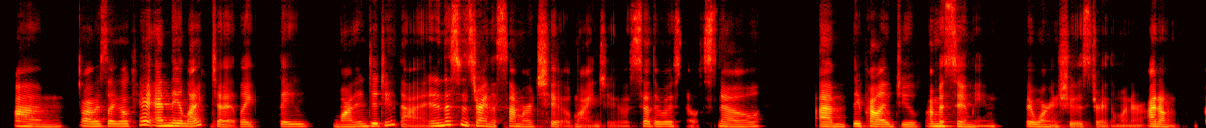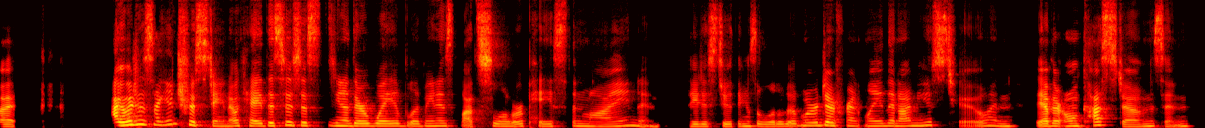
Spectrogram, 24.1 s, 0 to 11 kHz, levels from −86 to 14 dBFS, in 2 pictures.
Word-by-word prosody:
Um, 180 Hz, -3 st, -1 dB, 0.2 s
I 205 Hz, -2 st, +2 dB
was 200 Hz, +1 st, -2 dB
like, 205 Hz, -2 st, +1 dB
"Okay" 255 Hz, +11 st, +2 dB
and 230 Hz, +1 st, +5 dB
they 225 Hz, -1 st, +3 dB
liked 200 Hz, -2 st, 0 dB
it, -, -, -1 dB
like, 180 Hz, -1 st, -5 dB, 0.2 s
they 190 Hz, +1 st, -4 dB, 0.3 s
wanted 175 Hz, +3 st, -1 dB
to 215 Hz, -, +3 dB
do 280 Hz, +10 st, -5 dB
that. -, -, -6 dB
And 230 Hz, +5 st, +1 dB
this 310 Hz, +1 st, +3 dB
is 275 Hz, -3 st, 0 dB
during 225 Hz, -4 st, +4 dB
the 175 Hz, -, -7 dB
summer 180 Hz, -4 st, -2 dB
too, 170 Hz, -, -1 dB
mind 90 Hz, -, -8 dB
you, 105 Hz, -, -17 dB
so 210 Hz, -, -2 dB
there 190 Hz, -1 st, -5 dB
was 190 Hz, 0 st, -5 dB
no -, -, -13 dB
snow, 180 Hz, -1 st, -4 dB, 0.6 s
um, 185 Hz, -2 st, +4 dB
they 205 Hz, -, +2 dB
probably 180 Hz, -2 st, +5 dB
do. 170 Hz, -1 st, -7 dB
I'm 200 Hz, 0 st, +2 dB
assuming 195 Hz, +1 st, -2 dB, 0.3 s
they're 185 Hz, -2 st, -1 dB
wearing 170 Hz, -1 st, -4 dB
shoes -, -, -5 dB
during -, -, -7 dB
the -, -, -17 dB
winter. -, -, -9 dB
I 195 Hz, -, +8 dB
don't, 180 Hz, +3 st, +1 dB, 0.3 s
but 185 Hz, -1 st, +3 dB, 1.0 s
I 270 Hz, -, +12 dB
was 320 Hz, +4 st, +10 dB
just 350 Hz, -2 st, +4 dB
like, 310 Hz, -1 st, +1 dB
"Interesting, 275 Hz, -, +2 dB
okay, 230 Hz, -2 st, +2 dB
this 240 Hz, +3 st, +3 dB
is 275 Hz, -1 st, +2 dB
just, 255 Hz, 0 st, +1 dB
you 240 Hz, -1 st, -2 dB
know, 225 Hz, -, +3 dB
their 215 Hz, -1 st, +4 dB
way 215 Hz, 0 st, 0 dB
of 215 Hz, -1 st, -5 dB
living 215 Hz, +2 st, -4 dB
is 225 Hz, 0 st, -3 dB
a -, -, -2 dB
lot -, -, 0 dB
slower 195 Hz, -2 st, +2 dB
pace 200 Hz, 0 st, -6 dB
than 210 Hz, -1 st, -7 dB
mine, 200 Hz, +5 st, -4 dB
and 200 Hz, -4 st, -9 dB, 0.3 s
they 185 Hz, -, -2 dB
just 185 Hz, +1 st, -4 dB
do 185 Hz, -, -2 dB
things 200 Hz, +1 st, -6 dB
a -, -, -3 dB
little 185 Hz, +1 st, -4 dB
bit 210 Hz, -, -2 dB
more 250 Hz, +1 st, 0 dB
differently 230 Hz, -5 st, +1 dB
than 225 Hz, -1 st, -2 dB
I'm 225 Hz, +2 st, 0 dB
used 275 Hz, +3 st, -2 dB
to, 275 Hz, -2 st, -8 dB
and 200 Hz, -4 st, -6 dB, 0.2 s
they -, -, 0 dB
have 210 Hz, 0 st, +8 dB
their 215 Hz, -2 st, +3 dB
own 215 Hz, +1 st, +1 dB
customs," 210 Hz, -9 st, +1 dB
and 205 Hz, -1 st, -7 dB
205 Hz, 215 wpm, -25 LUFS, 185-230 Hz, 1.0 s, I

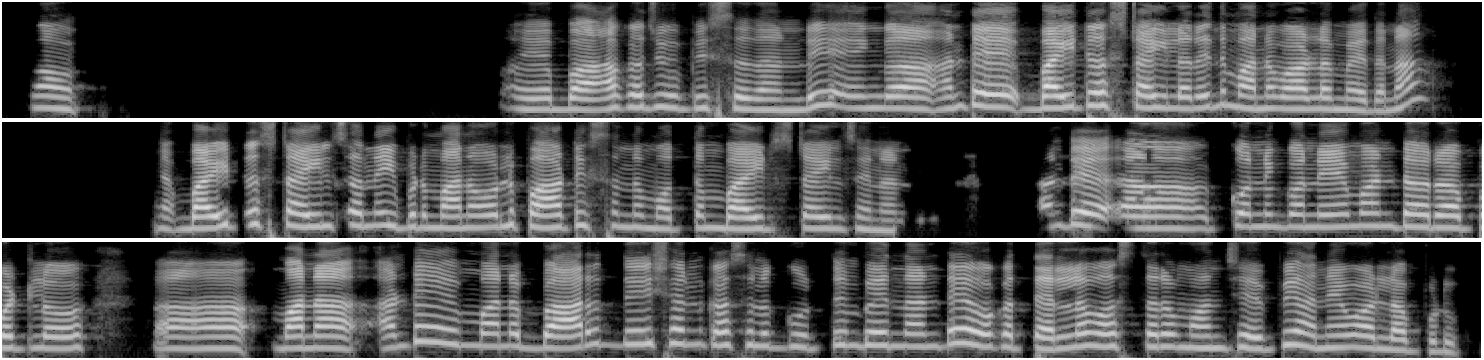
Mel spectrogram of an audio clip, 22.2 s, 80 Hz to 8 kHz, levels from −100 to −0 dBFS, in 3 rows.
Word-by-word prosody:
అవును. 265 Hz, -2 st, -2 dB, 2.2 s
అయ్యో! 240 Hz, -1 st, -4 dB
బాగా 250 Hz, +5 st, +2 dB
చూపిస్తదండి. 255 Hz, -2 st, -4 dB, 0.2 s
ఇంగా 265 Hz, 0 st, +2 dB, 0.2 s
అంటే, 305 Hz, +3 st, +2 dB, 0.3 s
బయట 270 Hz, +3 st, +6 dB, 0.2 s
స్టైల్ 270 Hz, -1 st, +1 dB
అనేది 280 Hz, +6 st, -3 dB
మన 260 Hz, 0 st, +1 dB
వాళ్ళ 250 Hz, 0 st, +3 dB
మీదనా? 220 Hz, -, -2 dB, 1.3 s
బయట 270 Hz, +3 st, +5 dB, 0.2 s
స్టైల్స్ 305 Hz, 0 st, +1 dB
అనే 315 Hz, 0 st, -3 dB
ఇప్పుడు 285 Hz, -1 st, -5 dB
మనోళ్ళు 275 Hz, +4 st, 0 dB
పాటిస్తున్న 285 Hz, +1 st, +1 dB
మొత్తం 250 Hz, +3 st, -6 dB
బయట 250 Hz, 0 st, +3 dB
స్టయిల్సే 255 Hz, -2 st, -4 dB
నండి. 315 Hz, -, -9 dB, 0.6 s
అంటే 315 Hz, +3 st, +1 dB, 0.3 s
అహ్, 260 Hz, -1 st, +2 dB, 0.2 s
కొన్ని, 295 Hz, -1 st, -2 dB
కొన్ని 290 Hz, -1 st, 0 dB
ఏమంటారు 295 Hz, -2 st, +1 dB
అప్పట్లో? 265 Hz, 0 st, -2 dB, 0.5 s
ఆహ్, 255 Hz, 0 st, +1 dB, 0.2 s
మన 270 Hz, 0 st, +6 dB, 0.4 s
అంటే 310 Hz, +9 st, -2 dB, 0.3 s
మన 300 Hz, 0 st, 0 dB, 0.2 s
భారతదేశానికి 345 Hz, +4 st, +1 dB
అసలు 325 Hz, -1 st, -7 dB
గుర్తింపు 315 Hz, +4 st, -6 dB
ఏందంటే, 300 Hz, +2 st, -1 dB
ఒక 295 Hz, 0 st, -3 dB
తెల్ల 255 Hz, +3 st, +3 dB
వస్త్రం 295 Hz, -1 st, -2 dB
అని 270 Hz, 0 st, -6 dB
చెప్పి 260 Hz, +4 st, -1 dB
అనేవాళ్ళు 275 Hz, -3 st, -1 dB
అప్పుడు. 205 Hz, -2 st, -11 dB
275 Hz, 115 wpm, -23 LUFS, 255-300 Hz, 2.2 s, బయట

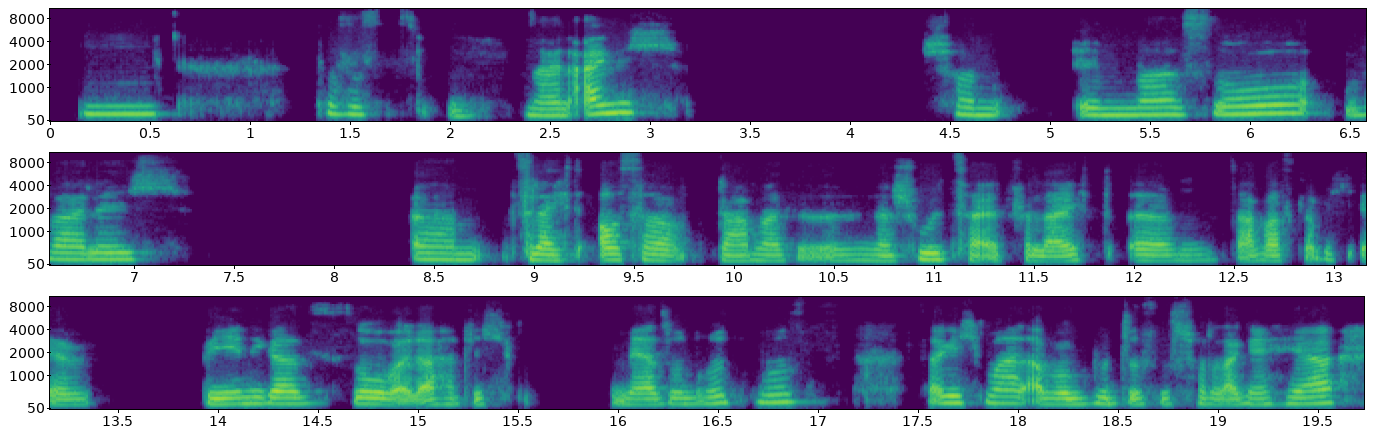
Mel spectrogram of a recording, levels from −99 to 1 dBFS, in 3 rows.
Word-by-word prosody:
Hm, 230 Hz, 0 st, -1 dB, 0.7 s
das 235 Hz, -3 st, -4 dB
ist 220 Hz, 0 st, -4 dB
zi -, -, -21 dB, 0.5 s
nein, 185 Hz, -1 st, +1 dB
eigentlich 255 Hz, +3 st, +4 dB, 1.2 s
schon 205 Hz, -3 st, -3 dB, 0.3 s
immer 205 Hz, +1 st, +1 dB
so, 245 Hz, +5 st, +2 dB
weil 190 Hz, -1 st, 0 dB
ich 190 Hz, 0 st, -2 dB, 1.1 s
Ähm, 185 Hz, -2 st, 0 dB
vielleicht, 165 Hz, -2 st, +1 dB
außer 175 Hz, -2 st, +3 dB
damals 155 Hz, 0 st, 0 dB
in 160 Hz, +1 st, -4 dB
der 150 Hz, -1 st, 0 dB
Schultzeit 185 Hz, +4 st, +1 dB
vielleicht, 150 Hz, +1 st, 0 dB
ähm, 160 Hz, +1 st, -1 dB
da -, -, 0 dB
war's 155 Hz, 0 st, +1 dB
glaube -, -, -5 dB
ich 175 Hz, -, -14 dB
eher 155 Hz, +1 st, 0 dB, 0.6 s
weniger 180 Hz, +1 st, +4 dB, 0.2 s
so, 175 Hz, -2 st, +5 dB
weil -, -, +4 dB
da 160 Hz, -, +4 dB
hatte 165 Hz, -1 st, -7 dB
ich 165 Hz, -, -13 dB, 0.5 s
mehr 160 Hz, 0 st, +1 dB
so 175 Hz, -, -3 dB
'n 170 Hz, -, -3 dB
Rythmus, 220 Hz, +3 st, -2 dB, 0.6 s
sage 205 Hz, -, +3 dB
ich 205 Hz, -, -4 dB
mal. 195 Hz, -1 st, +2 dB
Aber 165 Hz, 0 st, +2 dB
gut, 180 Hz, -1 st, -4 dB
das 170 Hz, -, -2 dB
ist 165 Hz, +1 st, -7 dB
schon 175 Hz, -, -5 dB
lange 165 Hz, 0 st, +1 dB
her. 180 Hz, +4 st, +2 dB
185 Hz, 135 wpm, -23 LUFS, 165-210 Hz, 1.2 s, so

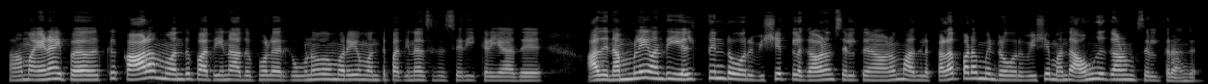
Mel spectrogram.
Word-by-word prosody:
ஆமா. 215 Hz, +2 st, -2 dB
ஏன்னா 245 Hz, +4 st, +6 dB
இப்ப 230 Hz, -3 st, -2 dB, 0.2 s
இருக்க 220 Hz, +5 st, -4 dB, 0.2 s
காலம் 275 Hz, +5 st, +8 dB
வந்து 240 Hz, +1 st, -2 dB
பாத்தீங்கன்னா, 215 Hz, 0 st, 0 dB
அது 200 Hz, 0 st, -7 dB
போல 210 Hz, -1 st, -2 dB
இருக்கு. 200 Hz, 0 st, -12 dB
உணவு 235 Hz, +2 st, -1 dB
முறையும் 220 Hz, 0 st, -1 dB
வந்து 210 Hz, 0 st, -9 dB
பாத்தீங்கன்னா 200 Hz, 0 st, -3 dB
ச 195 Hz, 0 st, -16 dB
சரி 195 Hz, 0 st, -9 dB
கிடையாது. 180 Hz, -1 st, -4 dB, 0.6 s
அது 220 Hz, +2 st, +5 dB
நம்மளே 260 Hz, +7 st, +3 dB
வந்து 265 Hz, -1 st, 0 dB
ஹெல்த்துன்ற 255 Hz, +4 st, 0 dB
ஒரு 215 Hz, -1 st, -3 dB
விஷயத்தில 250 Hz, 0 st, -3 dB
கவனம் 225 Hz, +4 st, +1 dB
செலுத்தினாலும், 205 Hz, +1 st, -3 dB
அதில 195 Hz, -2 st, -6 dB
கலப்படம்ன்ற 250 Hz, -1 st, 0 dB
ஒரு 195 Hz, -1 st, -8 dB
விஷயம் 220 Hz, +1 st, -4 dB
வந்து 215 Hz, 0 st, 0 dB
அவுங்க 250 Hz, +6 st, 0 dB
கவனம் 225 Hz, -1 st, 0 dB
செலுத்துறாங்க. 170 Hz, -3 st, -7 dB
215 Hz, 165 wpm, -24 LUFS, 200-240 Hz, 0.6 s, காலம்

